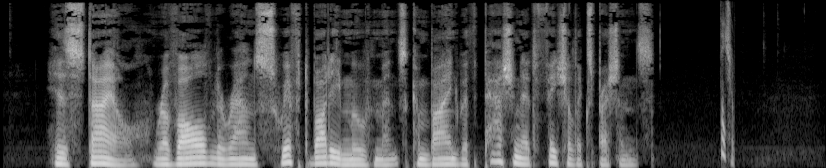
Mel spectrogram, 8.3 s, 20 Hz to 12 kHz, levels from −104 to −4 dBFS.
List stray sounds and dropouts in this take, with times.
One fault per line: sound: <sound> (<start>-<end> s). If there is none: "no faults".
sound: chirp (7.2-7.4 s)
